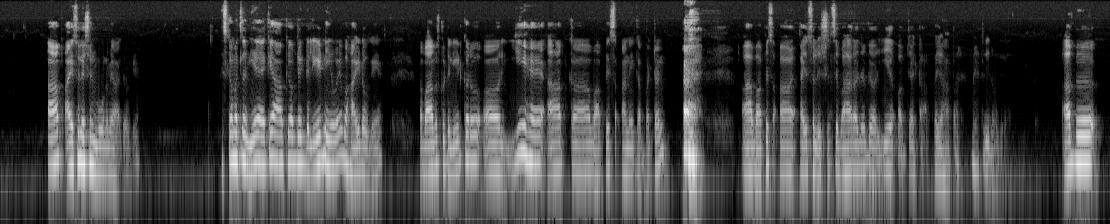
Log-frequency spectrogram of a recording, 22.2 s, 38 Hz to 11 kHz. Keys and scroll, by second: 5.1 F3, 8.7 Delete.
